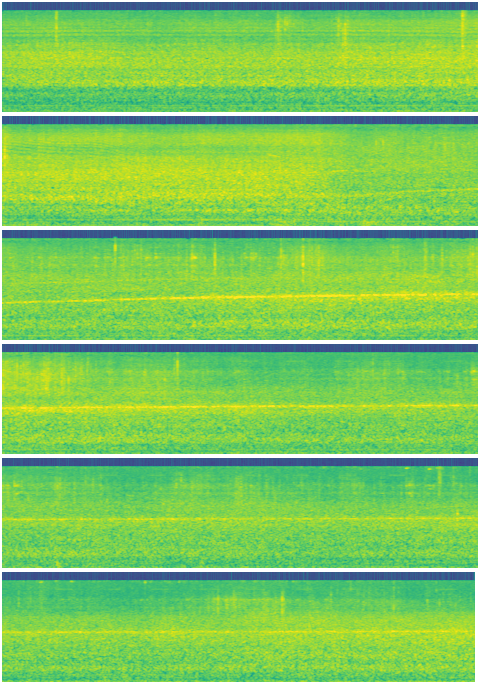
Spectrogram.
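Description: Jet airliner engines running steadily, with a whine that begins to climb in pitch about eight seconds in and then holds high.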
